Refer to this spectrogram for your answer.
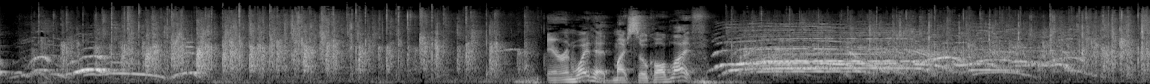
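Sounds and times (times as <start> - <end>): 
whoops and cheering voices: 0.0 - 2.2, 7.0 - 11.1
crowd applause: 0.0 - 5.4, 7.2 - 11.4
speech: 5.5 - 7.4.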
